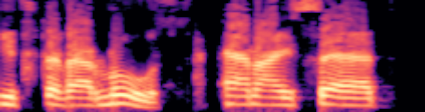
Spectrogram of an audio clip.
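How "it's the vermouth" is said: put-on Italian accent. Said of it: "he yelled at me in Italian accent".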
